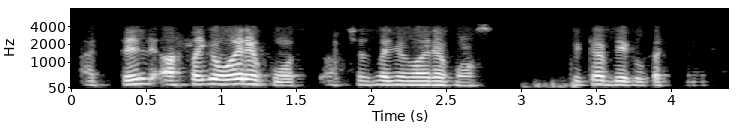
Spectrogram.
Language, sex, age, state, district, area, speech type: Kashmiri, male, 18-30, Jammu and Kashmir, Ganderbal, rural, conversation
